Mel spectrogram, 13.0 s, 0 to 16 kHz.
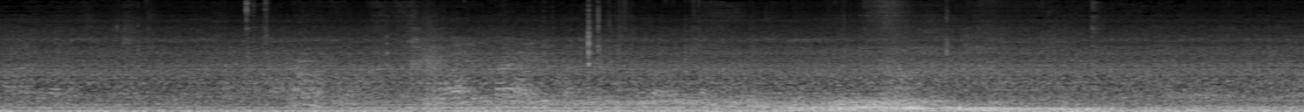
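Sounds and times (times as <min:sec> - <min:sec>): car passing: 0:07.1 - 0:10.9.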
